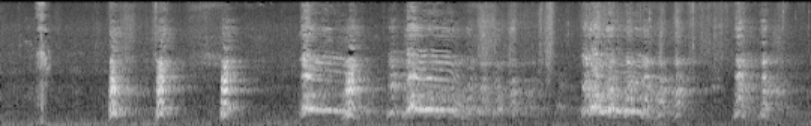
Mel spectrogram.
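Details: German Shepherd named Sheruu showing aggression: sharp barks, first singly at about one-second gaps, then longer harsh growling barks with drawn-out tails, bursts clustered between four and nine seconds, quieter barks closing.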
